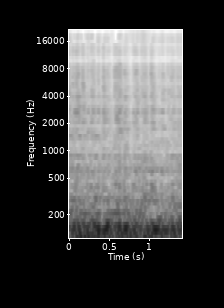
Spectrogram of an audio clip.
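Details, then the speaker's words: 1980 Camaro Z28 with freshly rebuilt big-block Chevy (Patriot heads, 1.8 rockers, Howard's hydraulic roller cam 601/612 lift), first start after six months: deep, steady lumpy V8 idle, no knocks or ticks; runs great, owner thinks maybe slightly rich, may need tuning. "running great. Listen to that thing. Might be a little rich. Might need to tune it a little more. Guys, the damn thing runs."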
